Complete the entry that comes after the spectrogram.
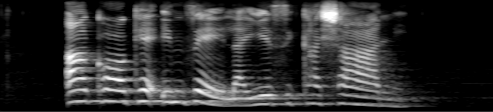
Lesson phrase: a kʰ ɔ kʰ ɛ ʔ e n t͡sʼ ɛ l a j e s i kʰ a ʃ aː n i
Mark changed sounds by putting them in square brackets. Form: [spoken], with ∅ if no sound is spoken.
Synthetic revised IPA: a kʰ ɔ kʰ ɛ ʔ [i] n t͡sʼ ɛ l a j e s i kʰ a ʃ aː n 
